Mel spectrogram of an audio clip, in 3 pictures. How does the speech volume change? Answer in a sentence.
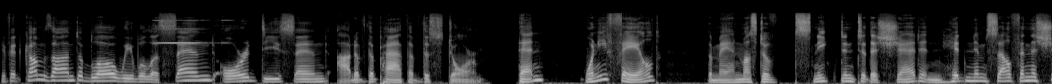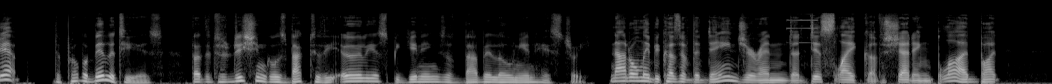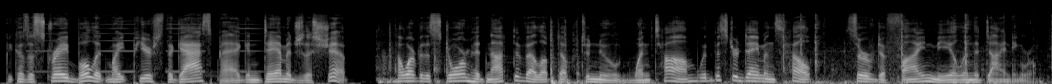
The loudness of the speech stays about the same.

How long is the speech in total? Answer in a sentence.
The speech can be heard for 31 seconds in total.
